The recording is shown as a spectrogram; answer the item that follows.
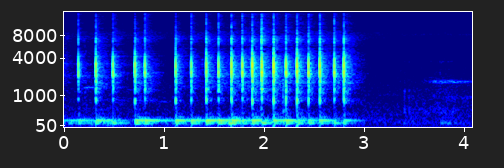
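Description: A rapid run of sharp clicks, about seven a second for three seconds, as the function button of a Kaiweets KM601 digital multimeter is worked to switch it into auto mode. The clicks are followed by a faint short tone near the end.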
